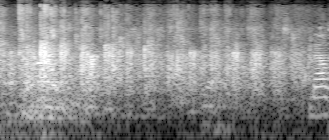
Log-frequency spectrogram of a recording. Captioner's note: applause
